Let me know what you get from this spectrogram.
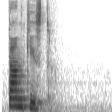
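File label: "танкист", Komi, female; audio dict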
